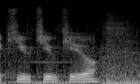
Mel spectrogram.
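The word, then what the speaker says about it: 九: I said, welcome to QQQ? That's because the number 9 in Japanese is pronounced Q. Like the letter Q.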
